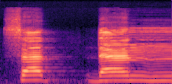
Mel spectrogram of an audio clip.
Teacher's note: یہاں پر اخفا کریں گے، ناک میں آواز پیدا کریں گے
